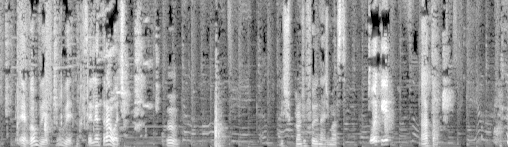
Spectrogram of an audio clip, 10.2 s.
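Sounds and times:
speech: 0.4 - 3.7, 5.6 - 9.1, 10.0 - 10.1
door slamming: 4.3 - 4.6.

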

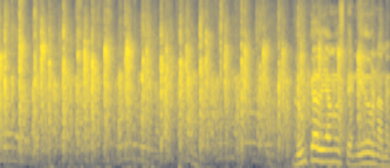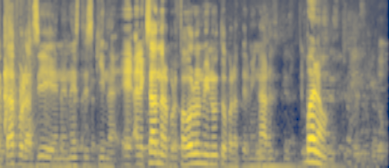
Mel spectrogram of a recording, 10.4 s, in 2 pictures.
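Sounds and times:
audience applause: 0.0 - 5.6
speech: 4.0 - 9.8.

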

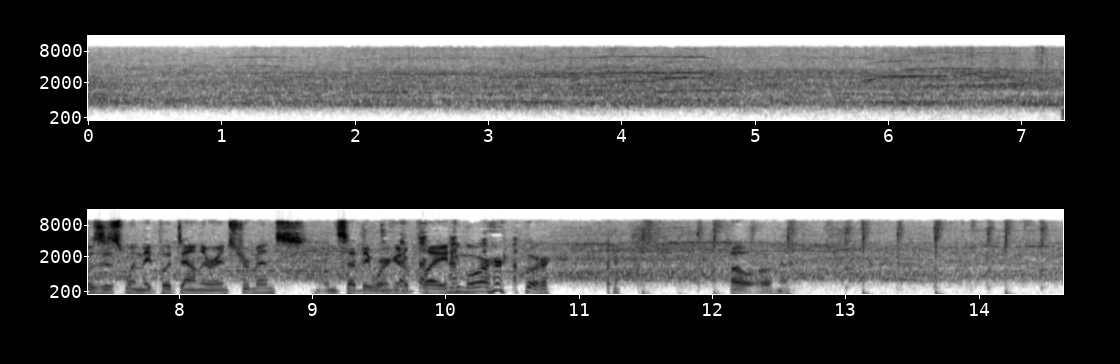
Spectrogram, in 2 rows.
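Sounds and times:
live concert audience cheering: 0.0 - 14.6
faint high whistles and whoops: 0.8 - 7.3, 10.7 - 14.6
speech: 7.3 - 12.8
laughter: 9.0 - 12.6.

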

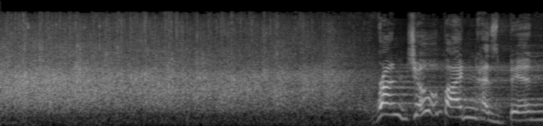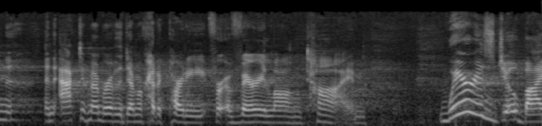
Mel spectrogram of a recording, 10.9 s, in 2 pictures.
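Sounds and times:
audience applause: 0.0 - 3.6
speech: 3.8 - 9.2, 9.8 - 10.8.

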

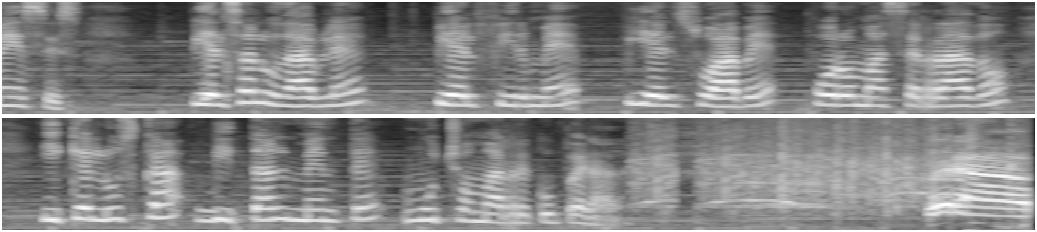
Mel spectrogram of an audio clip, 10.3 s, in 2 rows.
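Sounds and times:
speech: 0.0 - 8.9, 9.8 - 10.3
loud cheering voice: 8.4 - 10.3
studio audience applause: 8.4 - 10.3.

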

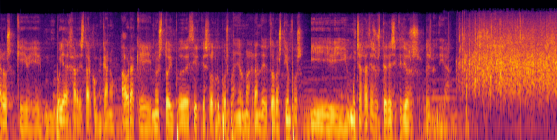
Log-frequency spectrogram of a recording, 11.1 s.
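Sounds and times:
speech: 0.0 - 9.5
audience applause: 9.1 - 11.1.

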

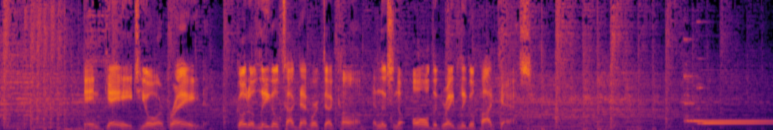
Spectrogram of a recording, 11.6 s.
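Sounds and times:
busy music: 0.0 - 11.5
speech: 1.2 - 8.1
doorbell two-note chime: 10.2 - 11.5.

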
